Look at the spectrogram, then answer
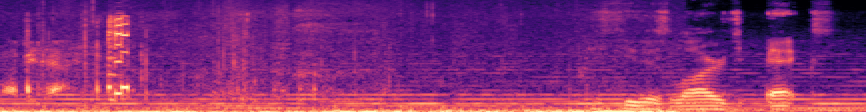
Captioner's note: radio chirps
